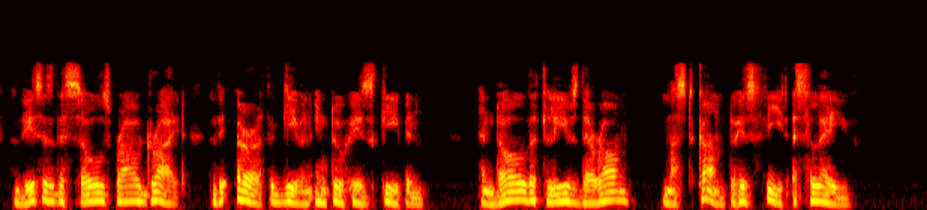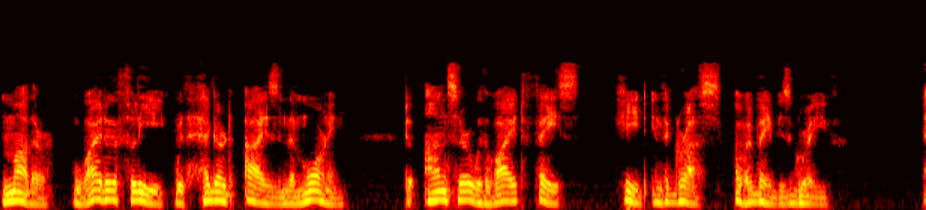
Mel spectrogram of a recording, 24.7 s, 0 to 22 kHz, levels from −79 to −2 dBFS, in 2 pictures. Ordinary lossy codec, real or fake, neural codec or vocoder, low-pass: AAC, 32 kbps; real; none; 7.2 kHz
